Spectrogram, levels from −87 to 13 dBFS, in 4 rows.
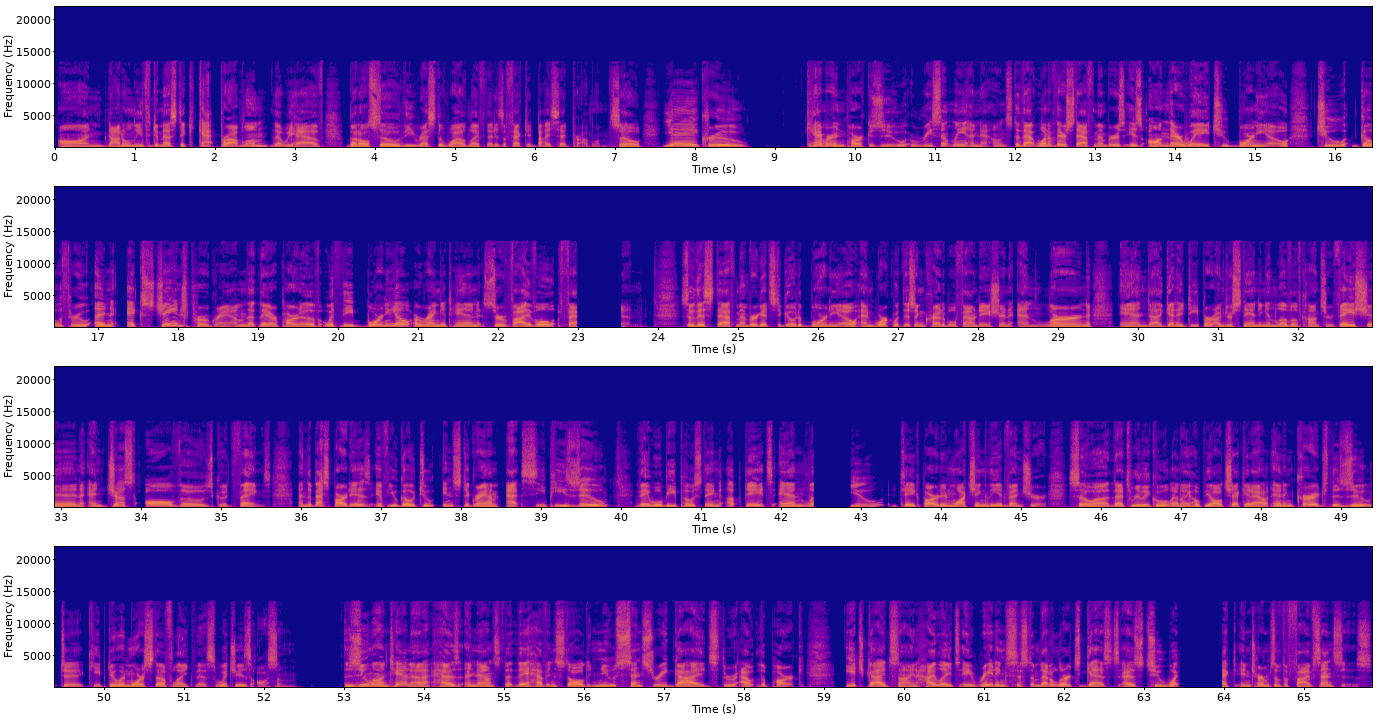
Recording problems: audio cutting out; at 23 s for 0.5 s, at 42 s and at 1:03 for 0.5 s

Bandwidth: 13.5 kHz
